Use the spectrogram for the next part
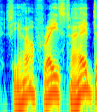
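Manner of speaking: plain reading voice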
